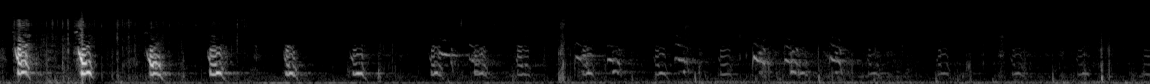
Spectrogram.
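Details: Two Segugio Italiano dogs working during training on hare. Loud, ringing bays open the clip, then repeated barks about every half second fade gradually into the distance over roughly twelve seconds.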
